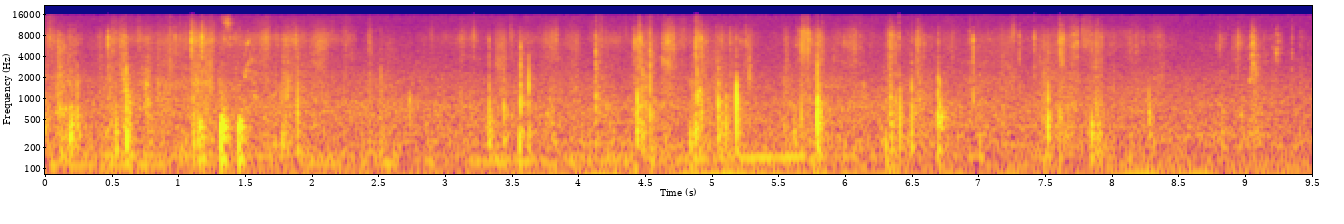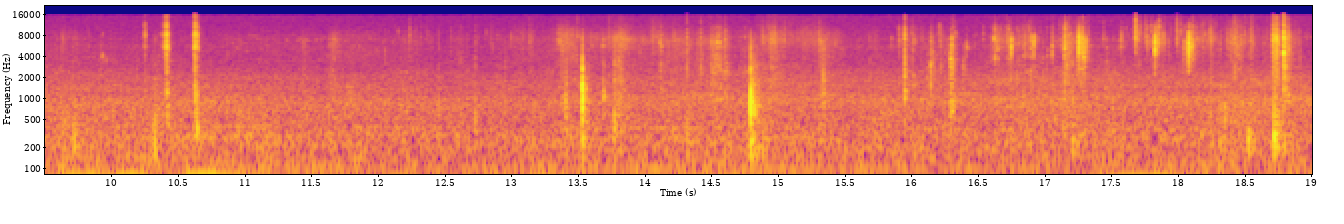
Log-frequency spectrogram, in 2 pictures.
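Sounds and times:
footsteps crunching on snow: 0.0s - 9.2s.

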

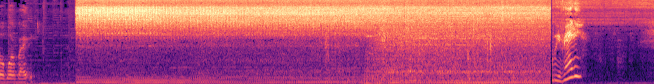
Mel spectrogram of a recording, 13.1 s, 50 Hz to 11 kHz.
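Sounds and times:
steady machine drone with hiss: 1.5s - 11.4s.

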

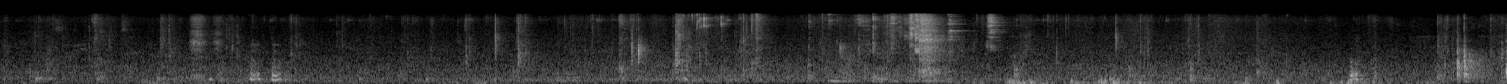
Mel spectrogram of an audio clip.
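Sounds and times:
footsteps crunching on debris: 0.3s - 8.3s.

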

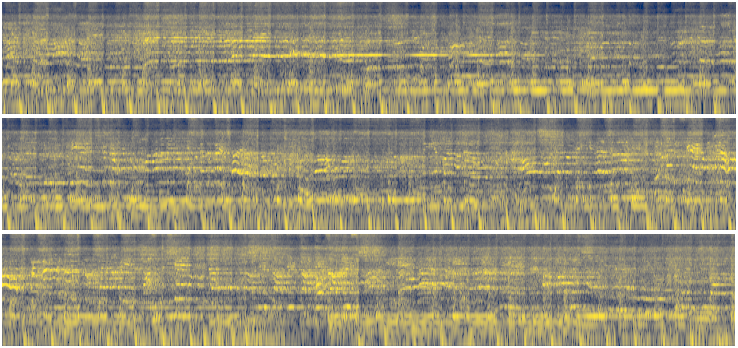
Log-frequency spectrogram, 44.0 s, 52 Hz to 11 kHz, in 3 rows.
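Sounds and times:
live band playing: 0.0s - 44.0s
person singing: 0.0s - 44.0s.

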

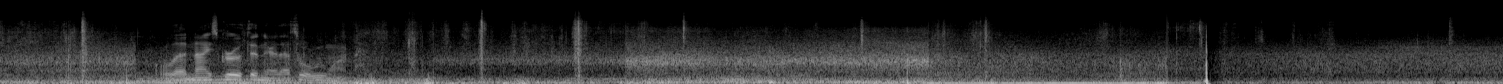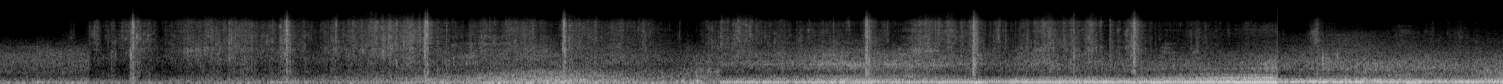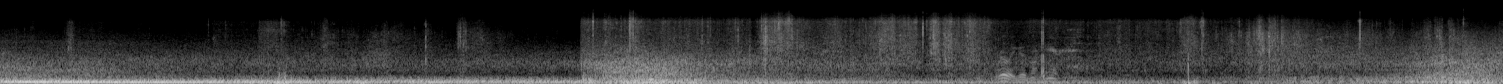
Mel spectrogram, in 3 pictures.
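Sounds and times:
vehicle engine droning: 0.0s - 45.0s
plant stalks snapping: 0.4s - 1.3s, 3.7s - 7.0s, 8.4s - 10.0s, 15.9s - 27.2s, 32.1s - 35.1s, 35.9s - 44.9s.

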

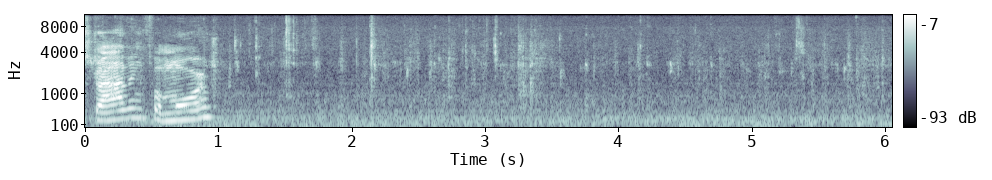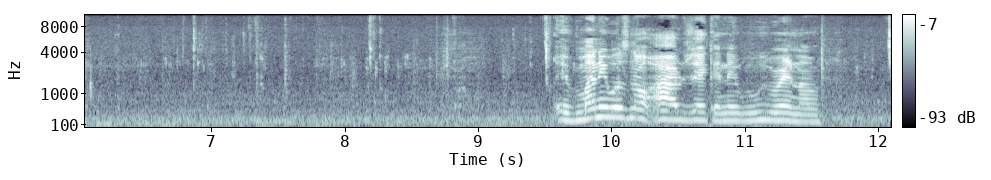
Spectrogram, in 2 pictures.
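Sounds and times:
low steady hum: 0.0s - 12.0s
quiet chewing: 0.6s - 9.6s.

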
